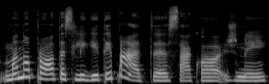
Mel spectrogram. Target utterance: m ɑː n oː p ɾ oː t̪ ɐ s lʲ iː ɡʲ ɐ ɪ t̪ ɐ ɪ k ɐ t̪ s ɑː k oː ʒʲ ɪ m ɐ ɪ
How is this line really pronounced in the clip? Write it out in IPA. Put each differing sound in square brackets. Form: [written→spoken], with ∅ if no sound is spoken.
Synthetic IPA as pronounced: m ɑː n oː p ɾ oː t̪ ɐ s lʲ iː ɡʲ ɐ ɪ t̪ ɐ ɪ [k→p] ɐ t̪ s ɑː k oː ʒʲ ɪ [m→n] ɐ ɪ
